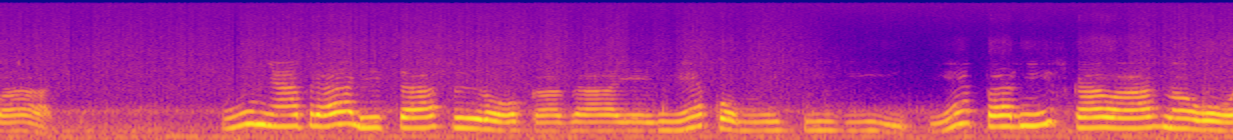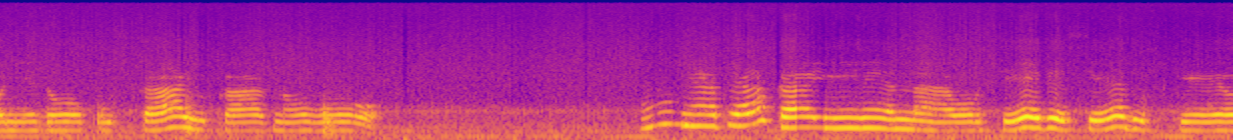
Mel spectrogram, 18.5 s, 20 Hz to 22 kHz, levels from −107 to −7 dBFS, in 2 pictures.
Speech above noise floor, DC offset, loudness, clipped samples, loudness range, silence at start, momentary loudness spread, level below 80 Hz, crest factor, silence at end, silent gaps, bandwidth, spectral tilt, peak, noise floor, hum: 22 dB; under 0.1%; -19 LUFS; under 0.1%; 8 LU; 0 s; 13 LU; -46 dBFS; 16 dB; 0 s; none; 20 kHz; -7.5 dB/octave; -2 dBFS; -41 dBFS; none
